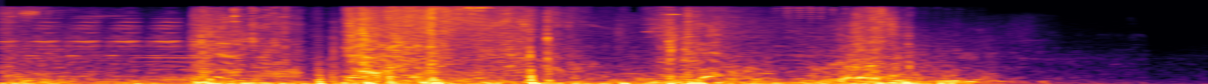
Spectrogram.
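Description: Wind rushes loudly past as a figure swings fast through the air.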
